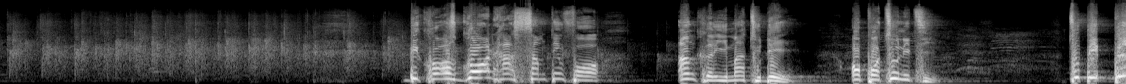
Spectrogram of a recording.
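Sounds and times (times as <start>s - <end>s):
audience clapping: 0.0s - 7.2s
speech: 4.0s - 6.1s, 6.8s - 9.4s, 10.8s - 11.1s.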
